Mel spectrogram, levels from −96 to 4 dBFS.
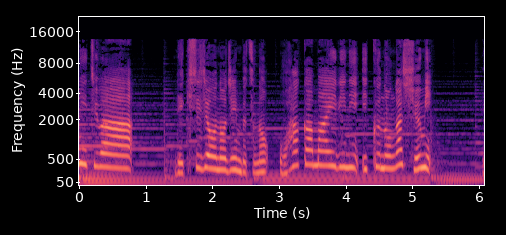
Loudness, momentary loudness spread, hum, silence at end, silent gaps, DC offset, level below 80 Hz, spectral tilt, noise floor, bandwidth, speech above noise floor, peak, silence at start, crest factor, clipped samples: -23 LUFS; 12 LU; none; 0 s; none; under 0.1%; -46 dBFS; -4.5 dB/octave; -42 dBFS; 13.5 kHz; 19 dB; -8 dBFS; 0 s; 16 dB; under 0.1%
